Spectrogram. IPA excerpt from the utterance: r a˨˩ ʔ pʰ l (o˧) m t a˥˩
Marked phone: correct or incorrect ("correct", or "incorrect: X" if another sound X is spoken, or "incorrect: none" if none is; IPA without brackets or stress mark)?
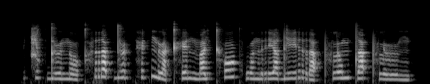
incorrect: o˥˩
